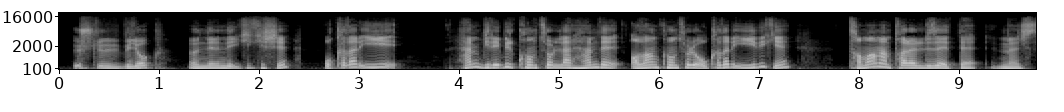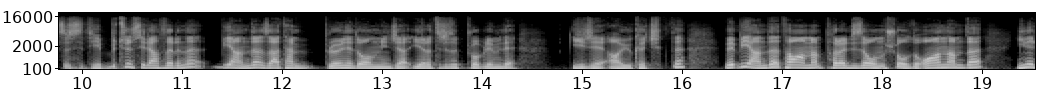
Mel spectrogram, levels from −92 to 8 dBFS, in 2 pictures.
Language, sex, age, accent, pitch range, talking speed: Turkish, male, 30-49, native, 125-185 Hz, 145 wpm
